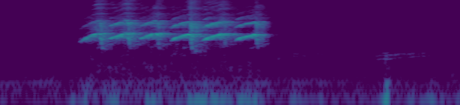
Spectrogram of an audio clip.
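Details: White-crested laughingthrush, its song described as unique, gives a quick series of about six buzzy, harmonic notes in just over a second, then goes quiet apart from a faint low knock.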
